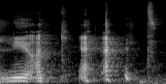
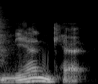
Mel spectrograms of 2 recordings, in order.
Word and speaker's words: Nyan Cat: Transform your YouTube progress bar into Neon Cat.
